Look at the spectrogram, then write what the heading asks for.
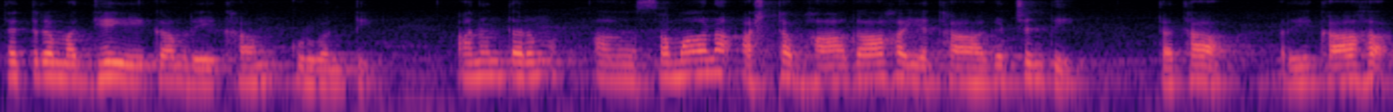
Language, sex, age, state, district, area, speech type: Sanskrit, female, 45-60, Telangana, Nirmal, urban, spontaneous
